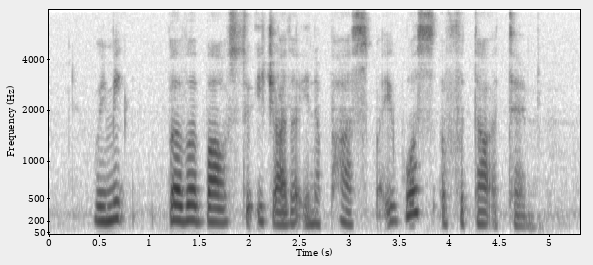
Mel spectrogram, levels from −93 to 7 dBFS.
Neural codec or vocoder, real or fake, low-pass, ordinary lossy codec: none; real; none; none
